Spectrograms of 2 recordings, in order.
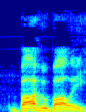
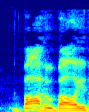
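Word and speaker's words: Baahubali: He came out, I think the name is pronounced Bahubali.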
